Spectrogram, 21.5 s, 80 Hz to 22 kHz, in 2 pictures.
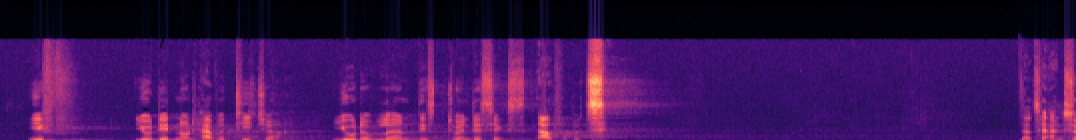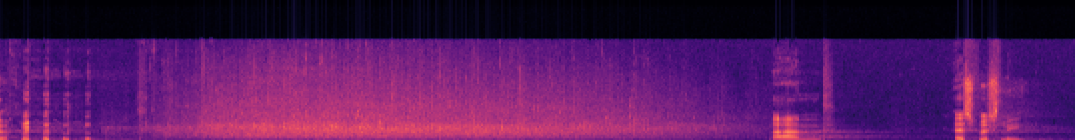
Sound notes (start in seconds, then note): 14.3 laughs; 16.1 applause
